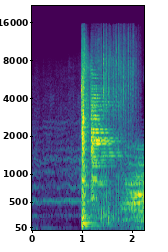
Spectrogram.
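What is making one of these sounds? A single gunshot cracks loudly.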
